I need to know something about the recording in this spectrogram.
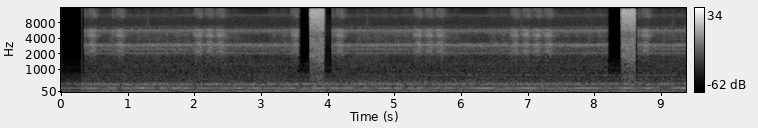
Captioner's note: buzzing sound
